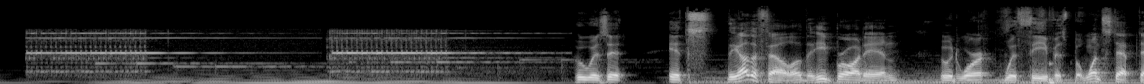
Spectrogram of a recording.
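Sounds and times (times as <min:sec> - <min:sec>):
low music: 0:00.0 - 0:11.4
telephone bell ringing: 0:00.3 - 0:05.8
speech: 0:05.8 - 0:11.4.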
